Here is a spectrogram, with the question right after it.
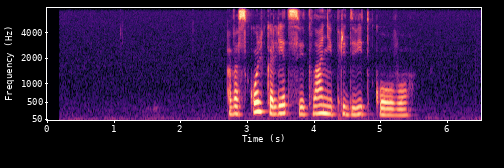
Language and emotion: Russian, neutral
